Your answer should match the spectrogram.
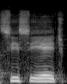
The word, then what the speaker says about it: CCH: again, to the commentary, she claims that it's not CCH. It's actually just CC. And CC? And this H is silent.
